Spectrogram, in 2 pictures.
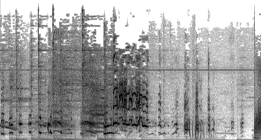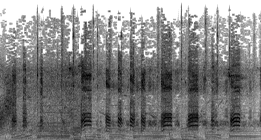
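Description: Loud duck quacks in quick bursts, then a busy mix of quacking and other sounds continuing steadily to the end.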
